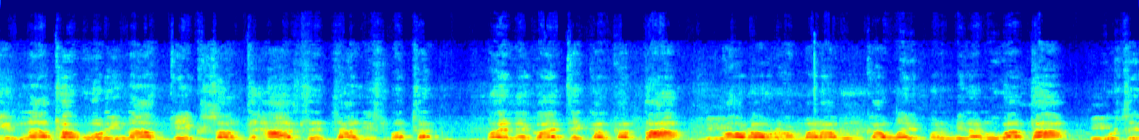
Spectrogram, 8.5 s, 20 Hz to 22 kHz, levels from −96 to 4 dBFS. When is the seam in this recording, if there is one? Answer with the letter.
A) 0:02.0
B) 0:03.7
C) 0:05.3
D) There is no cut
D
